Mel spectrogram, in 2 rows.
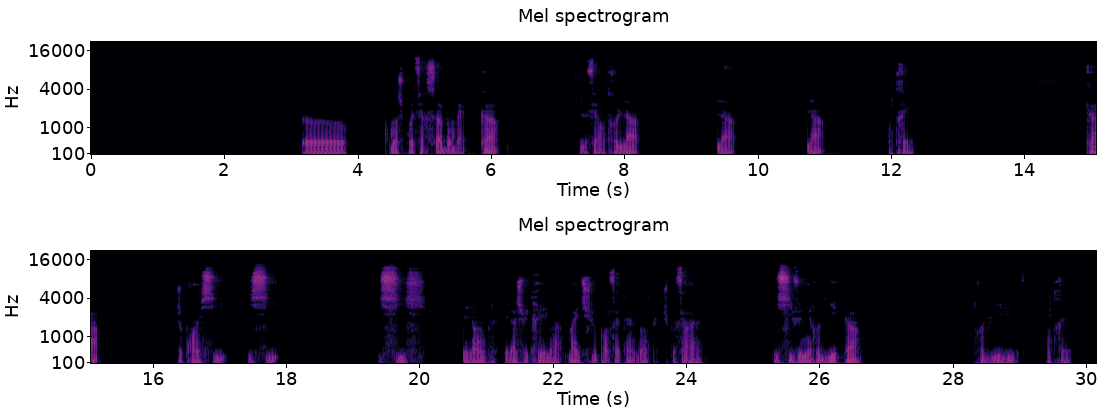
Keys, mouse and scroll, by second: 0.2 click, 0.5 right click, 2.0 Escape, 4.5 middle click, 6.3 k, 7.4 click, 9.2 click, 10.6 click, 11.6 Return, 13.3 middle click, 13.7 middle click, 14.7 k, 17.1 click, 19.0 click, 19.5 click, 20.9 click, 22.1 Return, 22.1 click, 23.1 middle click, 23.4 Tab, 24.1 Tab, 25.0 right click, 26.2 k, 27.1 click, 28.2 click, 29.0 Return, 29.5 k.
